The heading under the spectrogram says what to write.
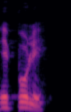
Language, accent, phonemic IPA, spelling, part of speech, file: French, France, /e.po.le/, épaulée, verb, LL-Q150 (fra)-épaulée.wav
- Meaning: feminine singular of épaulé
